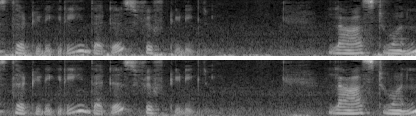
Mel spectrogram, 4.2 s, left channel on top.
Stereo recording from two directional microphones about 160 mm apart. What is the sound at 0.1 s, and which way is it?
A woman's voice, 15° right (ahead or behind).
